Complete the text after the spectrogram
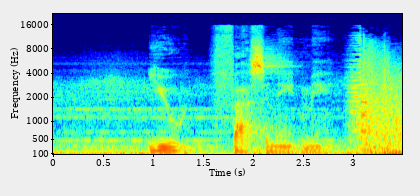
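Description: A man speaks in a low, grave voice.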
